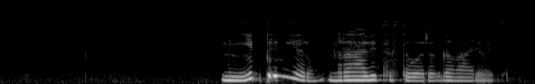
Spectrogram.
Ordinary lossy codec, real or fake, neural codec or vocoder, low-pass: none; fake; codec, 16 kHz, 16 kbps, FreqCodec, smaller model; none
